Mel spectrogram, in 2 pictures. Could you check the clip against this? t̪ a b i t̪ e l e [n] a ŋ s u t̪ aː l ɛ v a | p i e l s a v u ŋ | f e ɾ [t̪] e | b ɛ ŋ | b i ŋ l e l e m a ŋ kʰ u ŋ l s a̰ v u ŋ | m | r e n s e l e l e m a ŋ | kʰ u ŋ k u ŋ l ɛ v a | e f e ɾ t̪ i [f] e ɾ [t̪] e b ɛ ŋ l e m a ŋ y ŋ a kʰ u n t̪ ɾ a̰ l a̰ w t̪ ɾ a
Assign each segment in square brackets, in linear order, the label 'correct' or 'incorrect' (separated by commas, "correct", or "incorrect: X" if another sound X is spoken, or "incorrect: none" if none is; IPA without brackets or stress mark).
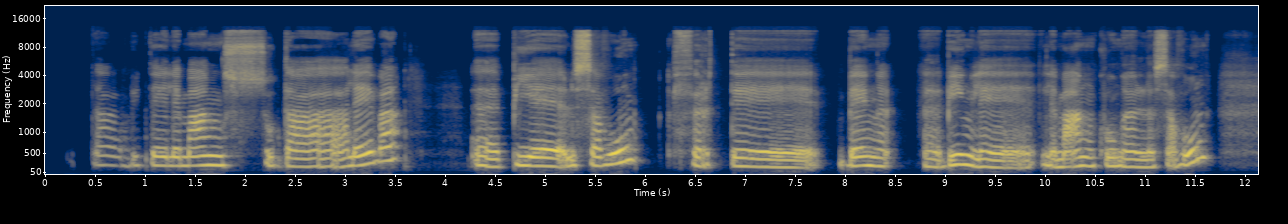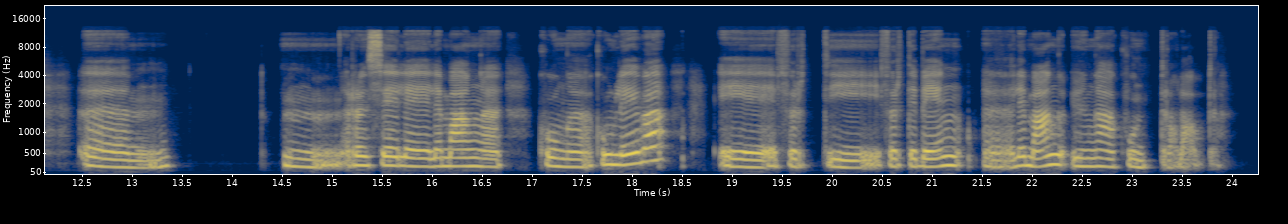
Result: incorrect: m, correct, correct, correct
